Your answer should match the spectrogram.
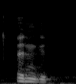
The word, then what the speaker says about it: Ng: Alors, je sais pas comment prononcer le premier mot de son nom parce que ça s'écrit NG. – Eng. Je crois que c'est Eng. – Eng Man Ching, qui est donc le chef-op de Infernal Affairs 2 et 3.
